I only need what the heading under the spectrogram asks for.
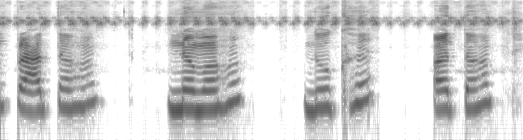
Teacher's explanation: विसर्ग का उच्चारण करते समय हमारे मुख से हा व्यंजन की ध्वनियाँ निकलती हैं, जैसे प्रातः, नमः, दुख, अतः।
